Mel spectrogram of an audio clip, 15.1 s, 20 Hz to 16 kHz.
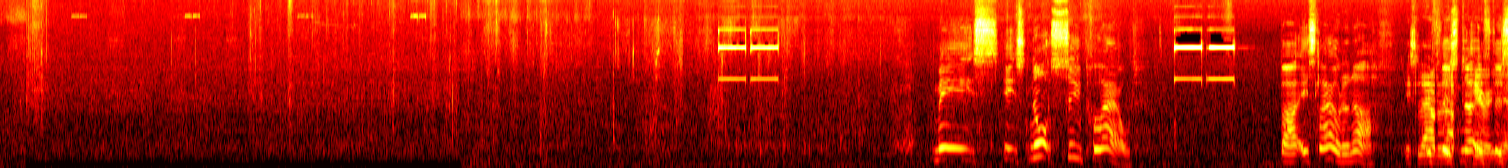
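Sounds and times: loud beeps: 0:07.2 - 0:07.8, 0:11.7 - 0:12.4
short high beeps: 0:07.2 - 0:07.8, 0:11.7 - 0:12.5.

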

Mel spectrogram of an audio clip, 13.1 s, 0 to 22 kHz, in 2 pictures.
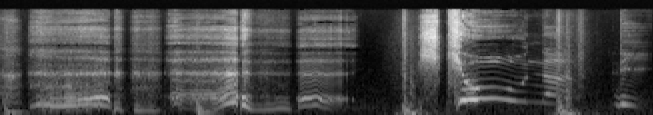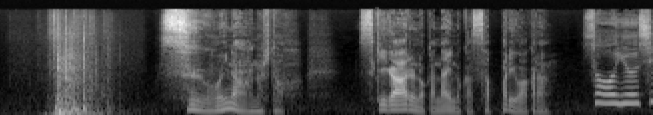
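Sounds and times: strained cries and grunts: 0:00.0 - 0:03.6.

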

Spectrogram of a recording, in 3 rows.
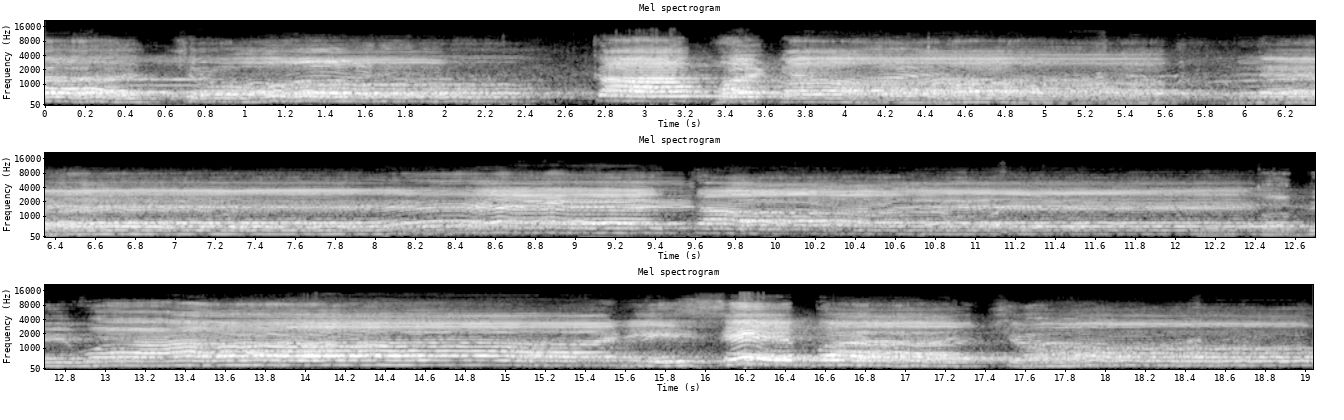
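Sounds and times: group of men singing: 0:00.0 - 0:19.0
lead reciter singing elegy: 0:00.0 - 0:19.0.

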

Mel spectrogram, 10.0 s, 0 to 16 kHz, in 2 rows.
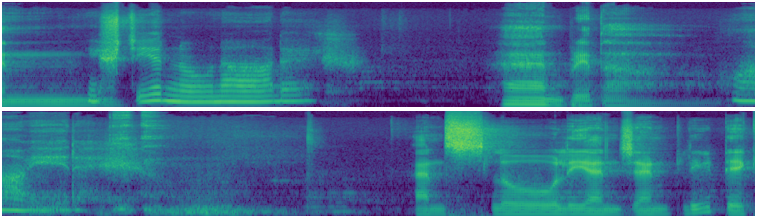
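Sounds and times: woman whispering into microphone: 0:04.9 - 0:07.0.

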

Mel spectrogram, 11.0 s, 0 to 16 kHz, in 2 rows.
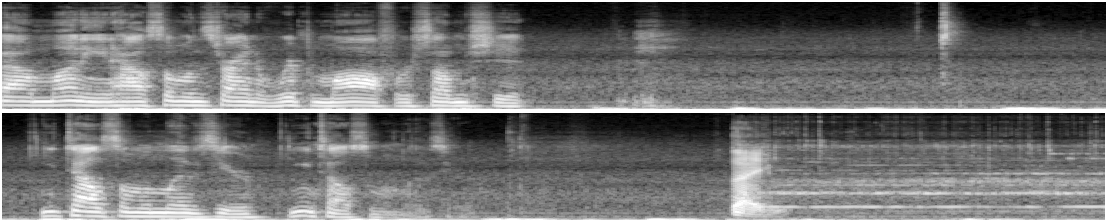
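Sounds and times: background music held note: 0:09.2 - 0:11.0.

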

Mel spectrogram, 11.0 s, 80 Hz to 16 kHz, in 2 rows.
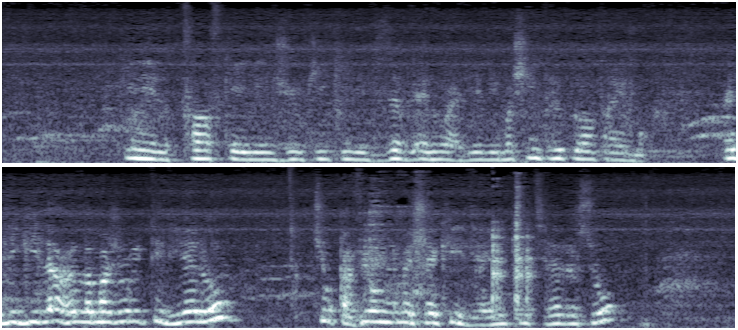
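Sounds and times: man talking: 0:07.8 - 0:10.2.

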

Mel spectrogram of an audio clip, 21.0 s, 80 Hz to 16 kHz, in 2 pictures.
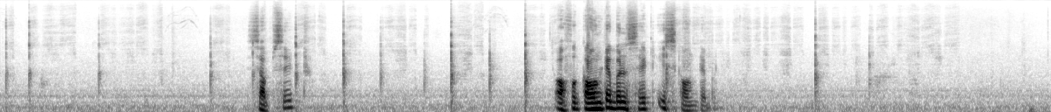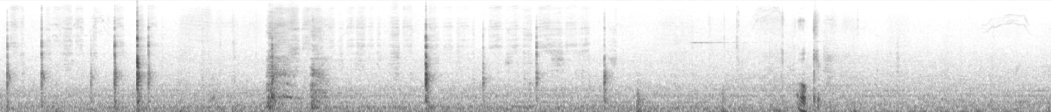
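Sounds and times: chalk tapping and scratching on blackboard: 0:00.0 - 0:05.6, 0:06.6 - 0:12.2, 0:13.5 - 0:16.7.

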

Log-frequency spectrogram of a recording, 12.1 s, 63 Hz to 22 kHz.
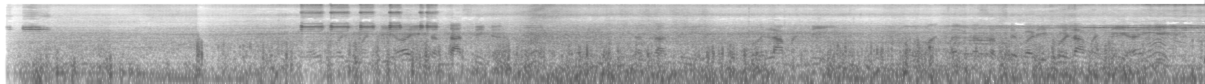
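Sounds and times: road vehicle rumbling: 0:00.1 - 0:12.0.

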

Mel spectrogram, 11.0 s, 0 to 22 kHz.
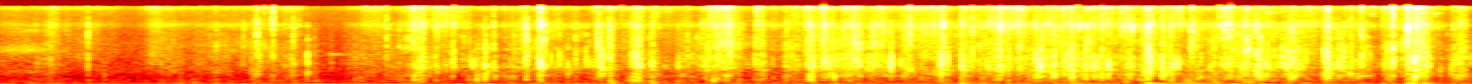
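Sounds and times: newspaper crinkling and rustling: 0:00.6 - 0:11.0.

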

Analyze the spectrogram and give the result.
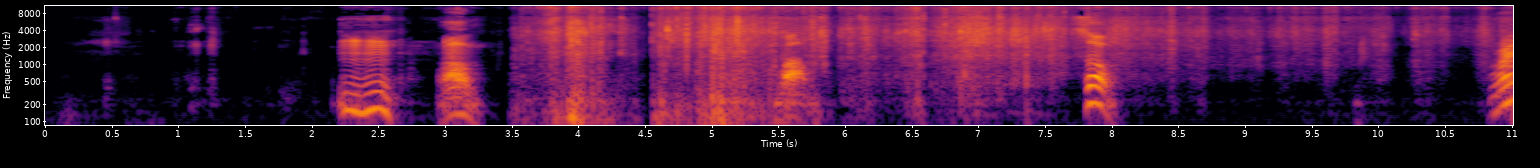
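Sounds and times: paper wrapper crinkling: 0:03.5 - 0:11.0.

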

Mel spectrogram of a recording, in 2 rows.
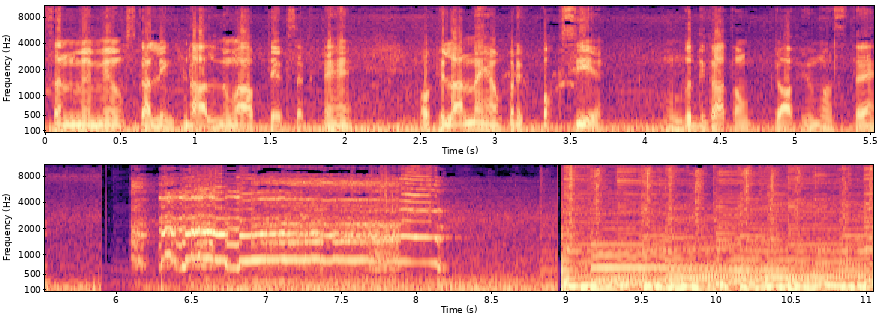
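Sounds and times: rooster crowing: 0:06.0 - 0:08.4.

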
